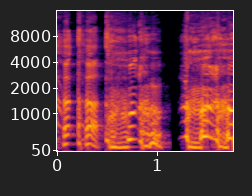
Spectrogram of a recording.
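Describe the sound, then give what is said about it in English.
A voice imitates a cough, giving a few short, rough, throaty bursts that sound like throat clearing, separated by a brief pause. “or maybe a cough where you go”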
